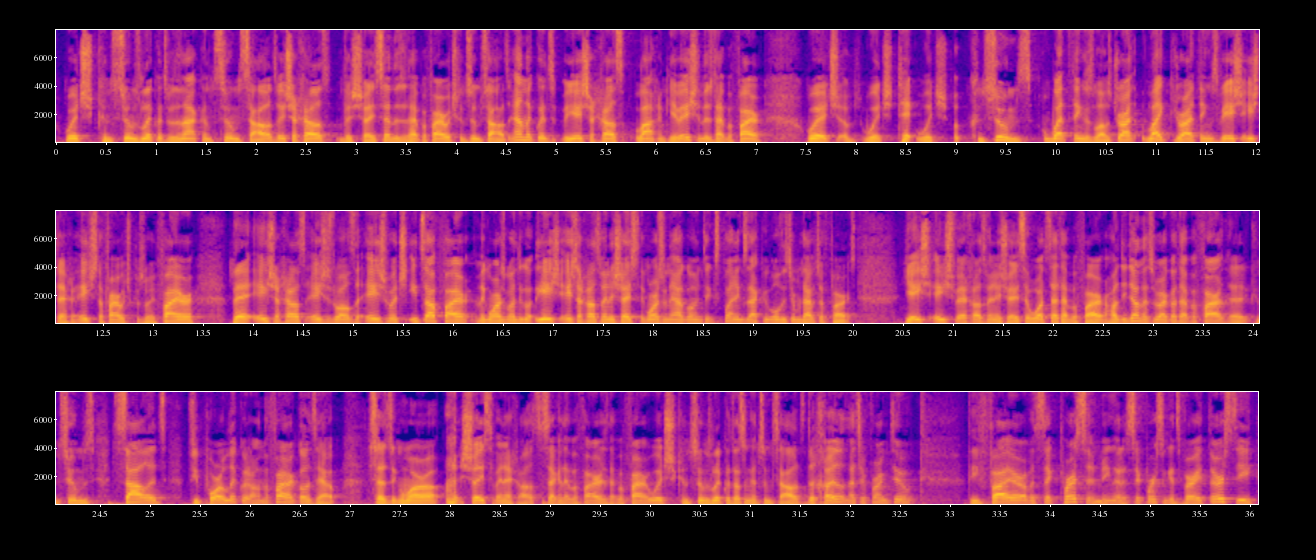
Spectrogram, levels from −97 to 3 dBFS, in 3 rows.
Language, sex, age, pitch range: English, male, 30-49, 140-170 Hz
